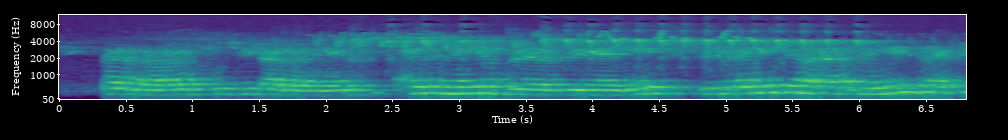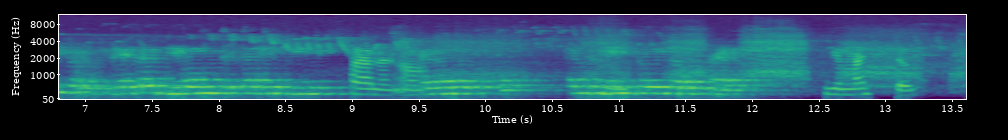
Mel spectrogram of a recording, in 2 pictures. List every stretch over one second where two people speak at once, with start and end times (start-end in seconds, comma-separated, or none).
none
